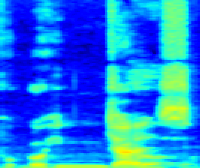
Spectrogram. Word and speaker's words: Rohingyas: How do you pronounce it? Rohingyas? – Yeah.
